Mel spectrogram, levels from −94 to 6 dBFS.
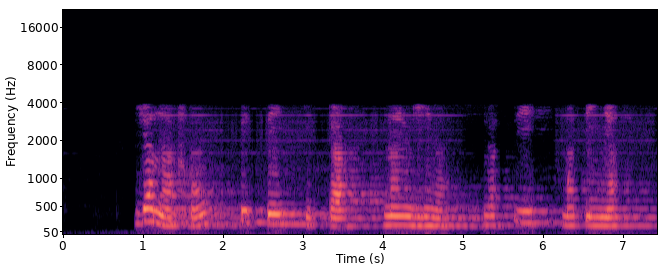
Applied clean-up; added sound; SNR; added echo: neural separator model SepFormer DNS4.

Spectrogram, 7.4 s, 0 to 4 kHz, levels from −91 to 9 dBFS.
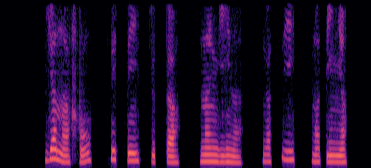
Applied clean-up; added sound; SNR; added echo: none; none; none; none.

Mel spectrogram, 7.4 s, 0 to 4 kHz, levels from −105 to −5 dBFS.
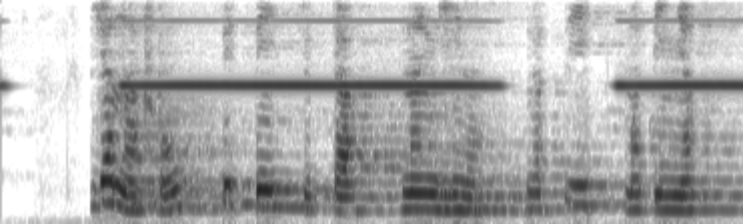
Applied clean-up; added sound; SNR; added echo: none; Wind instrument, woodwind instrument; 2 dB; reverberation time 1.7 s.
